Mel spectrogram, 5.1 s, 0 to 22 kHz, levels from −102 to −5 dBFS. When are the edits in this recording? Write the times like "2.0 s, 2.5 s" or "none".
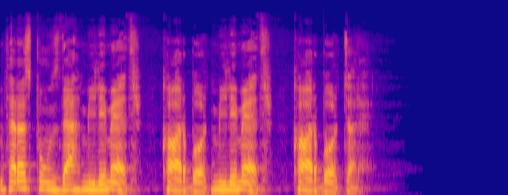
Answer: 2.1 s

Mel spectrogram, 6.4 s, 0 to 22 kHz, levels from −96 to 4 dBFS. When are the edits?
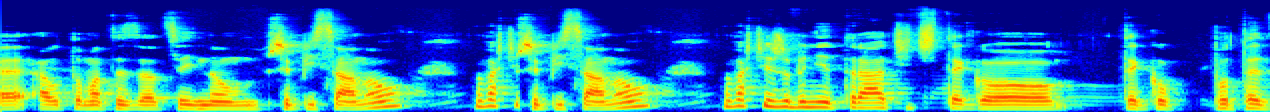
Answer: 2.6 s

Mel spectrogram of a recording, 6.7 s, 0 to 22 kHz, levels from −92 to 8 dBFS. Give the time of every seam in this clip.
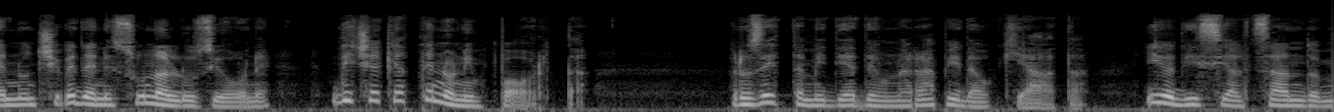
none

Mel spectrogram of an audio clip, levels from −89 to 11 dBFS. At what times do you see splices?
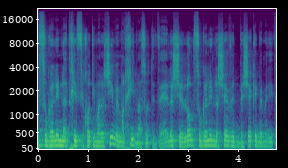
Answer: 1.9 s

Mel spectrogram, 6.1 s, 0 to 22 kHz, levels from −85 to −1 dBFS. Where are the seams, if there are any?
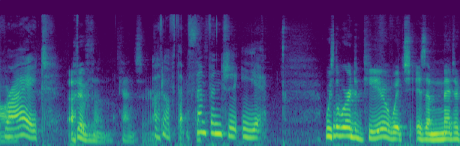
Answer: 1.0 s, 1.6 s, 2.1 s, 4.4 s, 4.8 s

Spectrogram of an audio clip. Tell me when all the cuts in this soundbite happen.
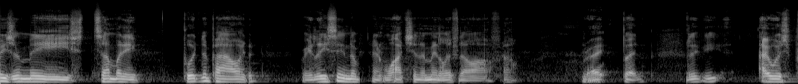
0.9 s, 1.7 s, 2.5 s, 3.6 s, 4.6 s, 5.0 s, 6.9 s

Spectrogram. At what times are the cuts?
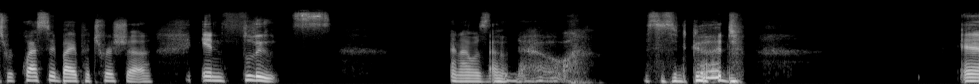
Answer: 4.9 s

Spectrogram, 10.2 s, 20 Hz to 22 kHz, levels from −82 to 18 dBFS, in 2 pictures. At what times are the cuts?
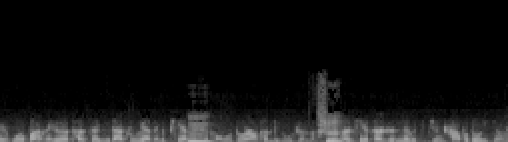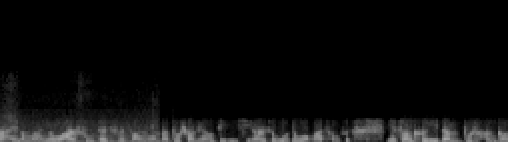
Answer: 4.2 s

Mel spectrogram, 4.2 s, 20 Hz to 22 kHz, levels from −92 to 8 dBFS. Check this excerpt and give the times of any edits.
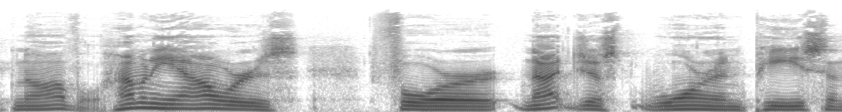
none

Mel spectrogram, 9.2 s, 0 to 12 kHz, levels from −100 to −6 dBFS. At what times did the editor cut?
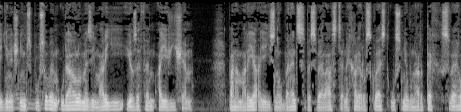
none

